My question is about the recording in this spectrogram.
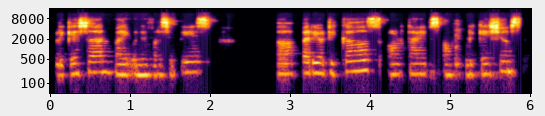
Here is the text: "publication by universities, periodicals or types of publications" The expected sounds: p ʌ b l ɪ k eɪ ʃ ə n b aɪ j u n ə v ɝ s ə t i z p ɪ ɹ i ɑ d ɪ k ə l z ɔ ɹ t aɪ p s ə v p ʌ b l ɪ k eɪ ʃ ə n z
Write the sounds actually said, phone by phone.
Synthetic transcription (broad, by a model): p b l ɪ k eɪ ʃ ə n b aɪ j u n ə f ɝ s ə t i s p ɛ ɹ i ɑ d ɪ k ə l s ɔ ɹ t aɪ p s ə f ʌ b l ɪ k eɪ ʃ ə n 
